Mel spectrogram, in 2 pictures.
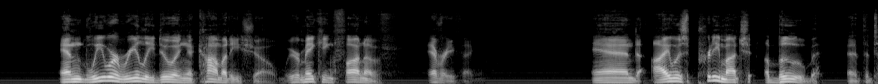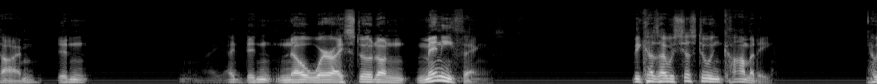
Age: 50-69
